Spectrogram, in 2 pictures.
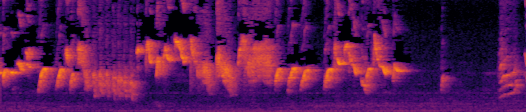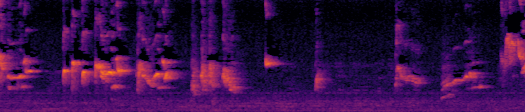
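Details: Song practice by a five-month-old goldfinch mule: a loud burst of fast twittering and buzzy notes for about four seconds, then scattered short chirps and brief phrases separated by silent gaps.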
